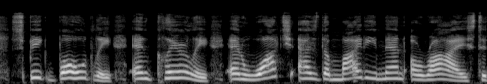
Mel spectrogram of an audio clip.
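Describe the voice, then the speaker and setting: In a dry, close recording with a quiet background and no echo, a woman uses a normal speaking voice with lively intonation at a fairly slow pace. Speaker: prayer podcast host and preacher. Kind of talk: fervent prophetic prayer, delivered as a commanding declaration in God's voice. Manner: intense, urgent, solemn and commanding.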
